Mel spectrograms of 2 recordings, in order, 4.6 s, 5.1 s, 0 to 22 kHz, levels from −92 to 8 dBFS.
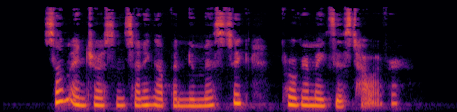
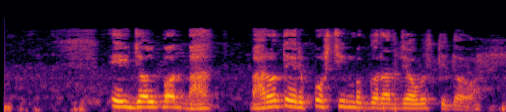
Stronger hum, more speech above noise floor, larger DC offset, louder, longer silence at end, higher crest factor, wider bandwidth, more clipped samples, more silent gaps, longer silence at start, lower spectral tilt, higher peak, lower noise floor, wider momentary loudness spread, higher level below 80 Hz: neither; first, 49 dB vs 30 dB; neither; second, -24 LUFS vs -16 LUFS; first, 0.6 s vs 0 s; about the same, 18 dB vs 16 dB; first, 17 kHz vs 8 kHz; neither; neither; first, 0.45 s vs 0.05 s; second, -2.5 dB/octave vs -6 dB/octave; second, -6 dBFS vs -2 dBFS; first, -73 dBFS vs -46 dBFS; second, 10 LU vs 17 LU; second, -70 dBFS vs -50 dBFS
